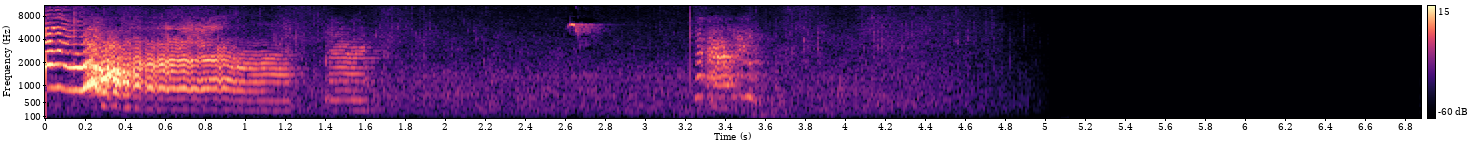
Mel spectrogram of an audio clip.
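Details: Giant otter from Argentina: a loud harmonic squeal in the first second, then a shorter cry and a few faint clicks and scrapes before falling silent.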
